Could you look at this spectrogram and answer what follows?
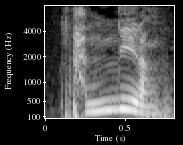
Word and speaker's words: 밭이랑: 그래서 밭이랑은 밭 반리랑 요렇게 발음이 된다라는 이외적인 경우도 반드시 같이 기억을 해 주셔야 합니다.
